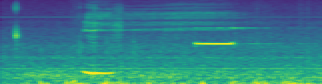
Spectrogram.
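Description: Touchscreen control panel of a rebar bending machine giving one short, high electronic beep a little after a second in, as a field is tapped and the number keypad opens. A low, steady background hum runs underneath.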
